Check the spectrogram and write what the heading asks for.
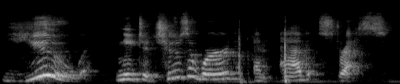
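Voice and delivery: YOU long, swooping and strong, slow sentence; stress on YOU. Shown as a demonstration. Teacher scolding a student, heavy stress on "You". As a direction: lean hard on "You" as if scolding. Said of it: "I used the word you".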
